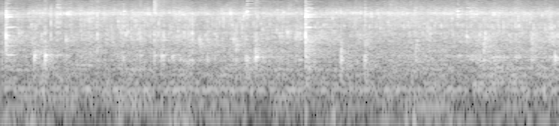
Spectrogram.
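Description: Onion, green chillies and curry leaves frying in hot oil for an okra and egg fry, a continuous close sizzle and crackle with a few sharp pops and light stirring clicks.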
